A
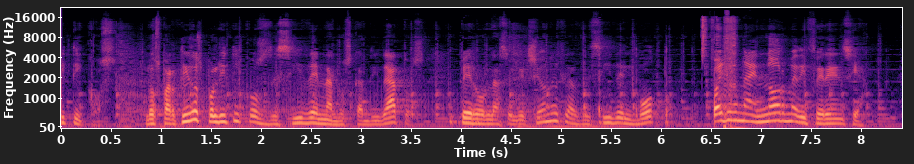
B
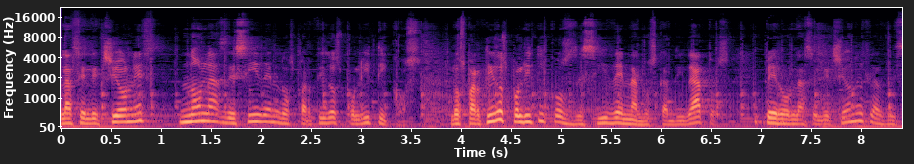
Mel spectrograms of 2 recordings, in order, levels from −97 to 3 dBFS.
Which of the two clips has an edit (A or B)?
A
